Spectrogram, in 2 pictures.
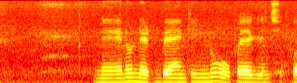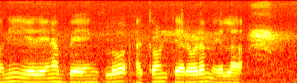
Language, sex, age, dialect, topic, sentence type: Telugu, male, 18-24, Utterandhra, banking, question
